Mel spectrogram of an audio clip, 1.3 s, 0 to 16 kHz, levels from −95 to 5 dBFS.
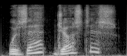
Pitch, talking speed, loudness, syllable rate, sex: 185 Hz, 140 wpm, -17 LUFS, 5.1 syllables/s, male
